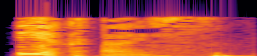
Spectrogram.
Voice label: "fifth", latvian

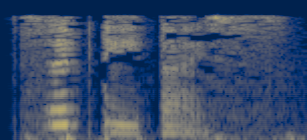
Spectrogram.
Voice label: "seventh", latvian

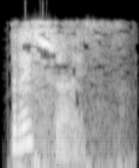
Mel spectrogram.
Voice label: "third", latvian

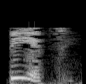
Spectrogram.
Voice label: "five", latvian

